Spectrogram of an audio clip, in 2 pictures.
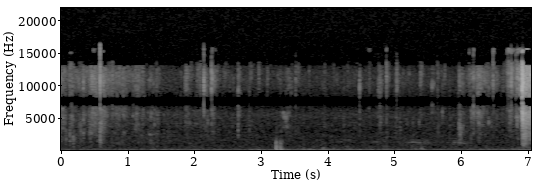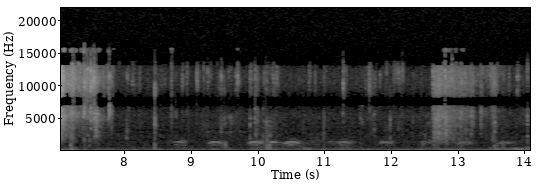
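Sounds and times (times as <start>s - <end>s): soft rustle: 0.0s - 2.8s, 12.5s - 14.0s
distant bird calls: 8.7s - 14.0s.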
